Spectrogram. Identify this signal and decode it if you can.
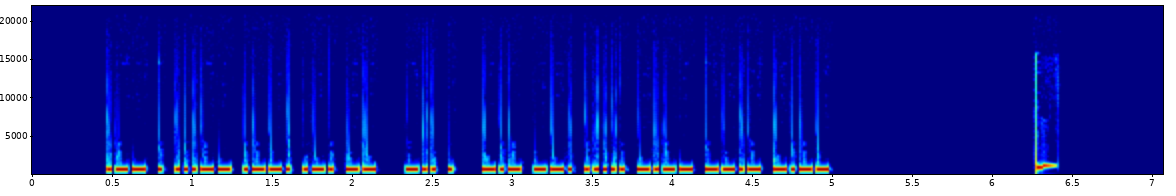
Morse code, heard as a keyed tone, about 44 wpm, 700 Hz. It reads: WE3PRM DE KG5YQY
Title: USA Callsign DE Callsign - 6 Characters - 45wpm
